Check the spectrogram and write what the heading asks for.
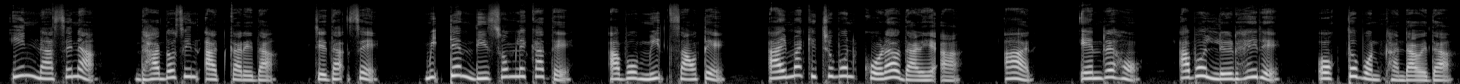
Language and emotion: Santali, sad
